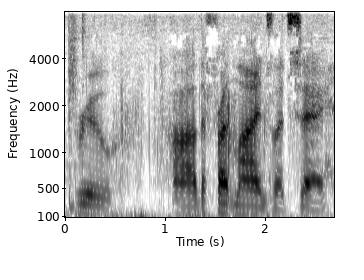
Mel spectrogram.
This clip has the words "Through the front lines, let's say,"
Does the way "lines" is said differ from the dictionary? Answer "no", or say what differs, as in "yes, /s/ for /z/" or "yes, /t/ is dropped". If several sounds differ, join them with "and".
no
